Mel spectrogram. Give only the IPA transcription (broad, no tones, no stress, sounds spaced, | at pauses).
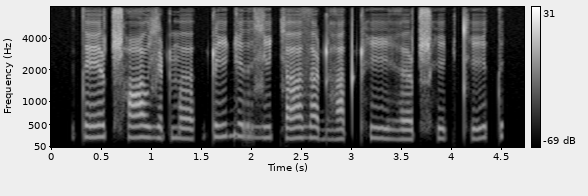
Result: t e ʈ͡ʂʰ ɑ ʊ̯ ʑ ɘ ʈ m ə | ʈ i ɡ i r ʑ i c ɐ z ɐ ɖʱ a t ʈʰ i ɦ ɘ ʈ͡ʂʰ i k cʰ i t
